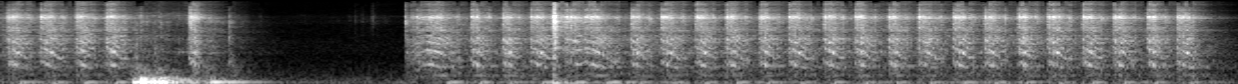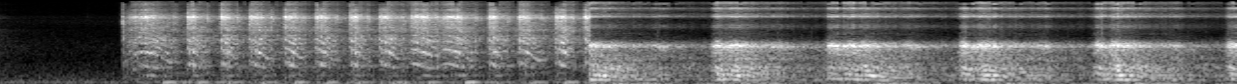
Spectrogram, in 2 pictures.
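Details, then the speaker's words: Motorcycle on start-up, two cranking attempts, then it catches with uneven pops and ragged firing instead of a clean idle. Backfiring, suspected to be a cylinder not sparking properly; cause unconfirmed. "I mean, the backfiring on that last one, I don't know what would cause that. You'd only get that if you was running on less cylinders really, or yeah, if something wasn't sparking properly."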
